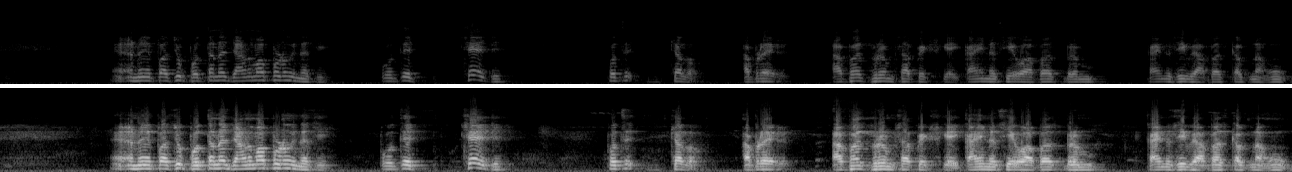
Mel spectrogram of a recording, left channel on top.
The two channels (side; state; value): left; quieter; 23.9 dB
